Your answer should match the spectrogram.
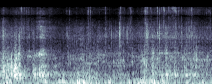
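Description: Electric mountain bike running down a dirt forest trail: a steady rumble of tyres on dirt and wind on the microphone, with light knocks and rattles from the bike.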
